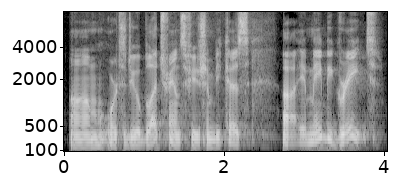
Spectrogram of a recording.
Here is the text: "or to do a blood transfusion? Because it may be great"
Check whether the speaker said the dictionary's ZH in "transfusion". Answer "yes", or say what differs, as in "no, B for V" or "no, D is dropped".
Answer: yes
